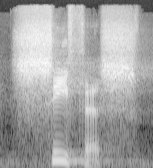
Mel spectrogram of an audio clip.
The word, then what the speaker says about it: Cephas: But Jesus looks at him and said, "Your name is Simon, the son of John, but you will be called Cephas." That's how we pronounce that in English, which means Peter.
